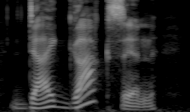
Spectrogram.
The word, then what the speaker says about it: digoxin: It is pronounced either digoxin or digoxin. You can pronounce the G either way. D-I-G-O-X-I-N.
